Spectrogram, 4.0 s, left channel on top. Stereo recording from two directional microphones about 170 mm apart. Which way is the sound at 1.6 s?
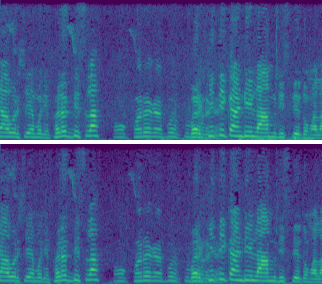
Centre (ahead or behind).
